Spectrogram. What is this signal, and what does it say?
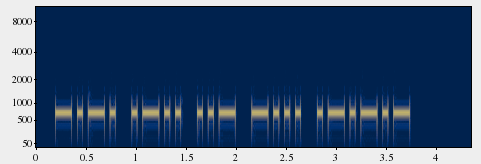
Morse code, heard as a keyed tone, about 22 wpm, 700 Hz. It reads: CLUB.
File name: practice / 22wpm / Sentences with 3-Word Phrases - 22wpm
